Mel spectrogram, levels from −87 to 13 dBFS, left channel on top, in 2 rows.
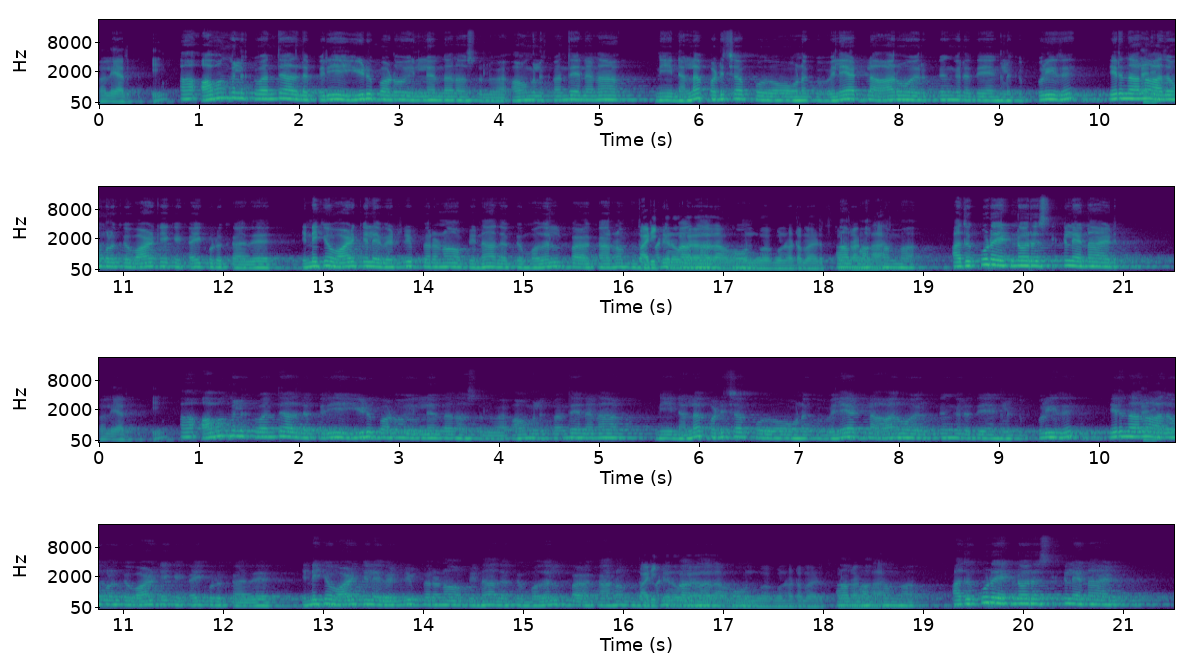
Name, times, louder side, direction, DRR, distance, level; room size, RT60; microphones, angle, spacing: voice 1, 0.0-0.7 10.4-10.6 16.2-18.7, left 5 dB, 35° left, 18 dB, 0.3 m, -35 dB
voice 2, 0.8-5.2 5.6-9.8 10.1-12.5 12.8-17.3 18.1-18.9 19.3-20.9, left 2 dB, 65° left, 11 dB, 0.8 m, -30 dB
23.0 x 12.0 x 4.2 m, 2.4 s
head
